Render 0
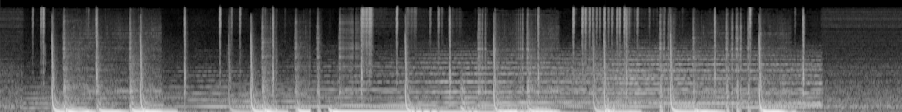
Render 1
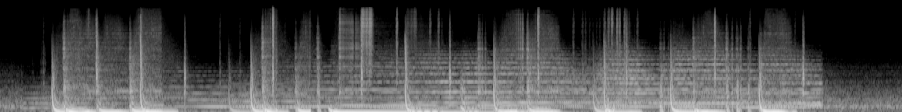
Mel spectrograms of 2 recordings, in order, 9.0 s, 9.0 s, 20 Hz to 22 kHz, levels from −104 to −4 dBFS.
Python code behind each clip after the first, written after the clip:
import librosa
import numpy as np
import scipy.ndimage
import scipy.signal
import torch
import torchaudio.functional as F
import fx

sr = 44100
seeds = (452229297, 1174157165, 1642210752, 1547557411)

y = scipy.signal.sosfilt(scipy.signal.butter(2, 40.0, 'highpass', fs=sr, output='sos'), x)
y = fx.env_lowpass(y, sr, base_hz=420.0, full_db=-14.5)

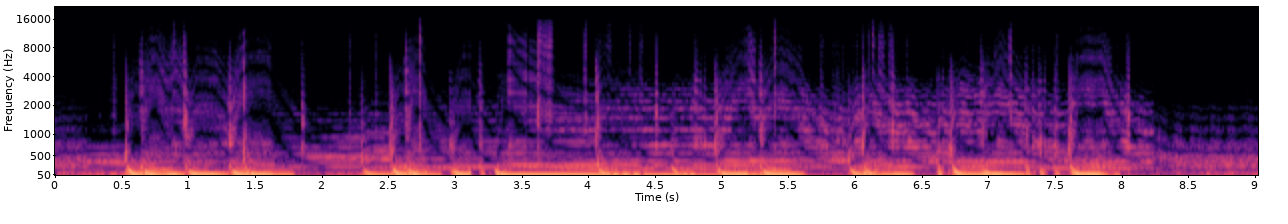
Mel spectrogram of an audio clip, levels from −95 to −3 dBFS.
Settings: y = fx.env_flanger(x, sr, rest_ms=2.9, full_db=-14.0)
y = fx.rotary_switch(y, sr, hz=0.7, then_hz=7.5, switch_at_s=4.7)
y = fx.band_squash(y, sr, depth_pct=70)
y = y * librosa.db_to_amplitude(-2.5)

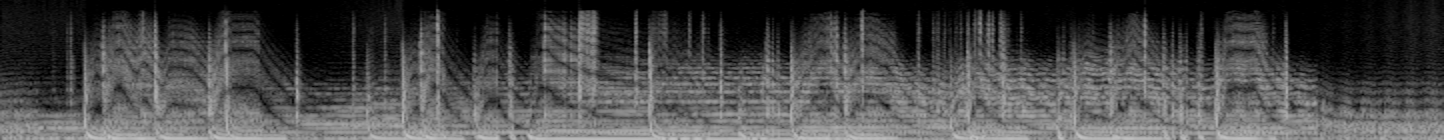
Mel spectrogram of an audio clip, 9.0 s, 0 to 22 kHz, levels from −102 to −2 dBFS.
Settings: y = fx.spectral_comp(x, sr, ratio=2.0)
y = y * librosa.db_to_amplitude(1.0)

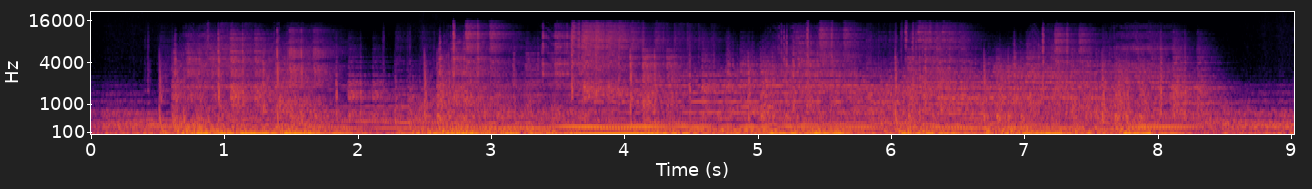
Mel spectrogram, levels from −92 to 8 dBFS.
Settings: y = x + 10.0 ** (-4.5 / 20.0) * np.pad(x, (int(181 * sr / 1000.0), 0))[:len(x)]
y = fx.rev_plate(y, sr, seeds[0], rt60_s=0.62, hf_ratio=0.8, predelay_ms=85, drr_db=-4.0)
y = y * librosa.db_to_amplitude(-1.5)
